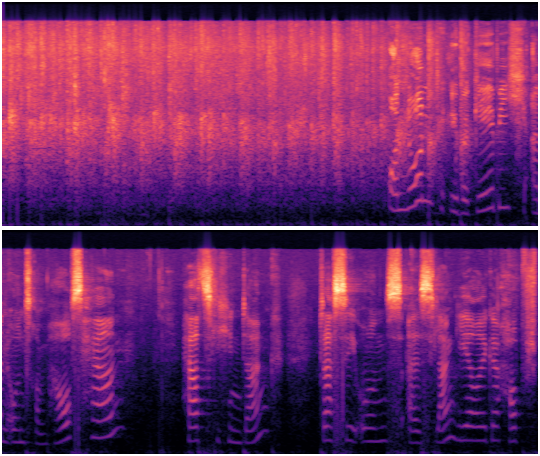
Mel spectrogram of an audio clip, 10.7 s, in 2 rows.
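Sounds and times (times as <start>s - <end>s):
audience applause: 0.0s - 4.8s
speech: 3.9s - 10.7s.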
